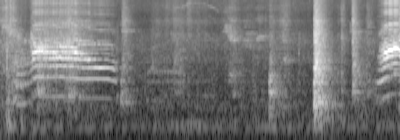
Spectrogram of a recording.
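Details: Persian kittens, home-raised and described as cute and spoiled, give a high harmonic meow lasting nearly a second, then shorter sharp cries and a final rising mew, with quiet room noise between them.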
